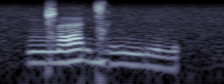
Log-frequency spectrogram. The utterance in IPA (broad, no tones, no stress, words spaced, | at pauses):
ŋ͡ǁæɡ͡ǀilŋil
